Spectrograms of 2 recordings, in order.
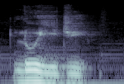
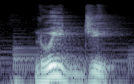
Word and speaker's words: Luigi: me tell you this depending on how strong you pronounce the G in Luigi you could say it with a northern Italian accent or with a Southern Italian accent if you want to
